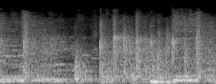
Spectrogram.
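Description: Flamenco guitar playing alegrías, with sharp taps of a dancer's footwork and hand-claps (palmas) cutting through it.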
